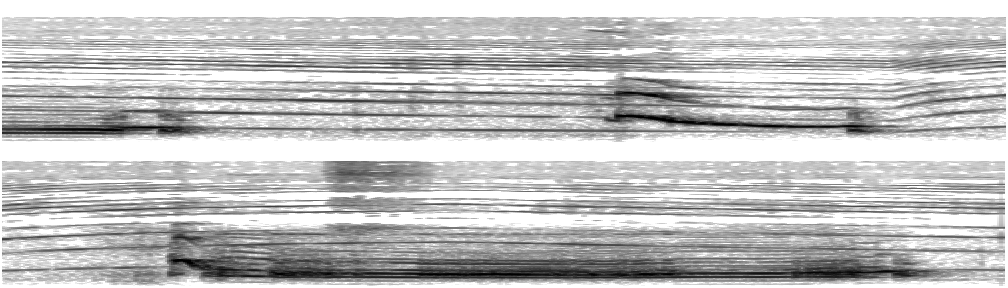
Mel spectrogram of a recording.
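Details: Quiet pet Rottweiler bitch howling in response to a fire truck siren; long wavering howls with sliding and steady tones rise over a loud, harmonic siren that sweeps up and holds throughout.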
